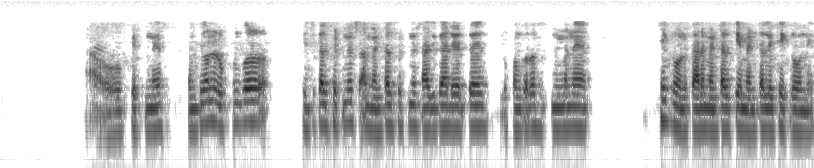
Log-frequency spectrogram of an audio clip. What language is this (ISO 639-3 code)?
ori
